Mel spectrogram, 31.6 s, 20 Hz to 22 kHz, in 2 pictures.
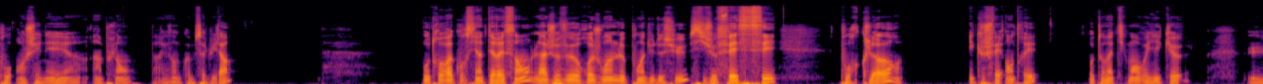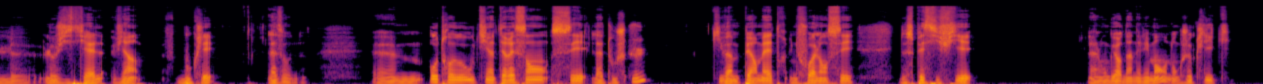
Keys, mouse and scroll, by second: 0.4 click, 1.7 click, 3.3 click, 11.1 c, 24.3 u, 31.0 click.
